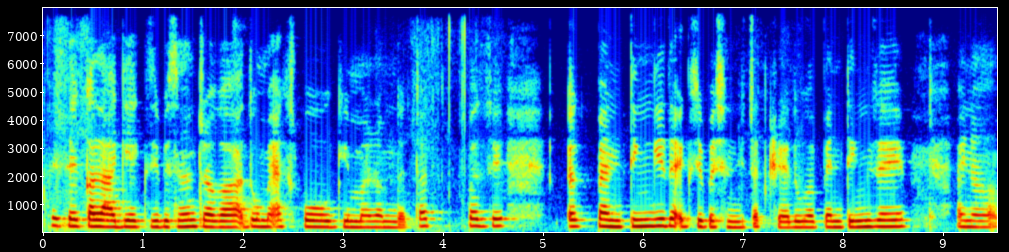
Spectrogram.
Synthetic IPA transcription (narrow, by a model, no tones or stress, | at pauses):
ejsekɐlaɡiekzibisɐnːɐtɾɐɡɐːdumɐekspoɡimɐɾɐmdɐt͡ʃɐt̚bɐze | pentiŋɡidɐʔekzibisɐndit͡ʃɐt̚kʰɾeɐduɡɐpentiŋzej | ɐjnɐ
